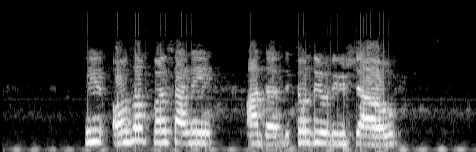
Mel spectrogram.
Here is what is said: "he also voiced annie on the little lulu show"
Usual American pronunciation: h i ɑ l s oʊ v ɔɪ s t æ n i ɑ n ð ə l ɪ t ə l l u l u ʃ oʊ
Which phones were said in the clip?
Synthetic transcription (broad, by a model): h i ɑ l s oʊ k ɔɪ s æ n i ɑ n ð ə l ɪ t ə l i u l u ʃ oʊ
